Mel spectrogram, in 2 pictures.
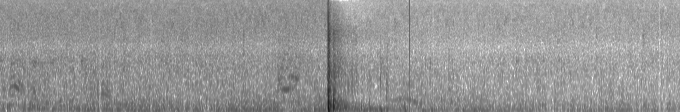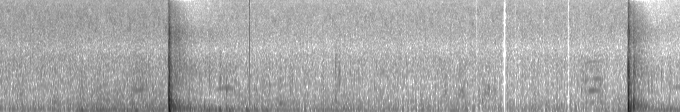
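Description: Artillery guns fire a salute at a state burial service, three sharp distant booms spaced several seconds apart, each followed by a short rolling echo over a quiet outdoor crowd.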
